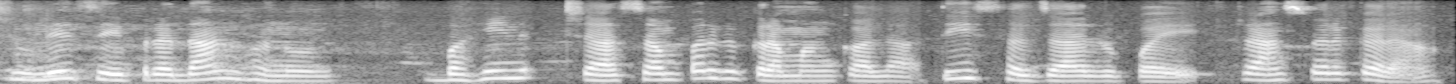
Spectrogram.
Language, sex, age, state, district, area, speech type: Marathi, female, 18-30, Maharashtra, Thane, urban, read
